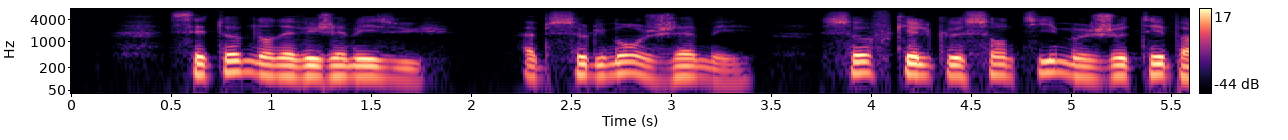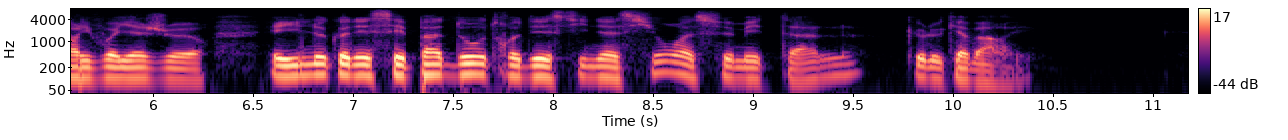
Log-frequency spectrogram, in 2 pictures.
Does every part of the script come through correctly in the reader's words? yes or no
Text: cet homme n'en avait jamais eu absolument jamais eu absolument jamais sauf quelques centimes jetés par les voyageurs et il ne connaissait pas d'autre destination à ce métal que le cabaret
no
